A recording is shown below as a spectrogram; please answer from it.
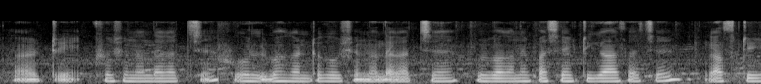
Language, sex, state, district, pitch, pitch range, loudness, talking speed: Bengali, male, West Bengal, Malda, 145 Hz, 140-150 Hz, -18 LUFS, 125 wpm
